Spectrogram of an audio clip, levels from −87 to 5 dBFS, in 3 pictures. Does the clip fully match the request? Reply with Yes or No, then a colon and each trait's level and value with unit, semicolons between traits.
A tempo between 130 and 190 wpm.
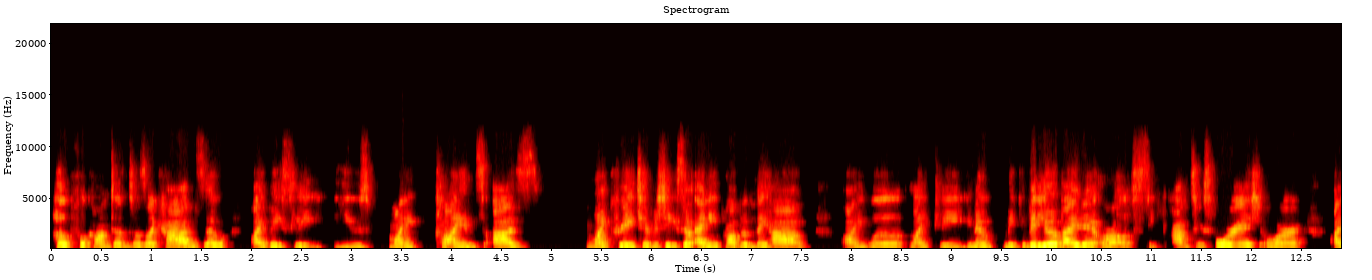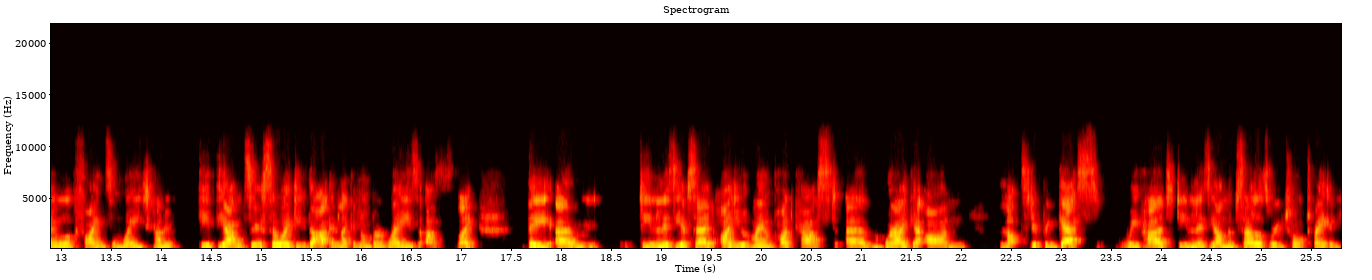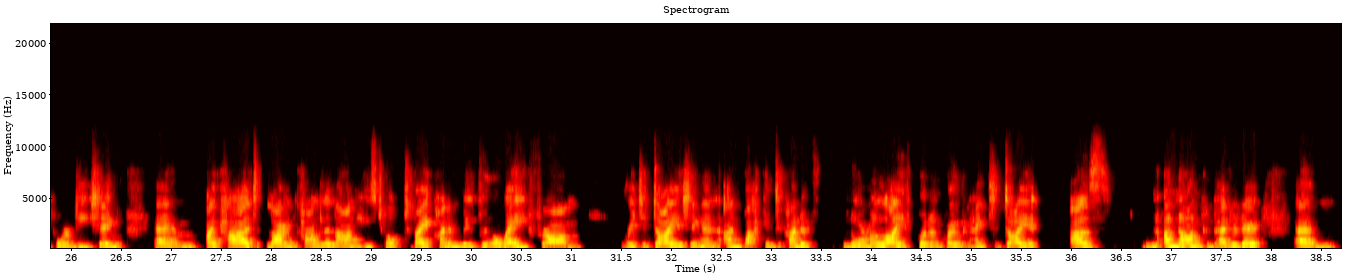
No: average, 200 wpm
